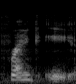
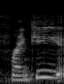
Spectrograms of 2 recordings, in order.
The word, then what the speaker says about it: Franke: seen videos here and there but she actually pronounces it Frank E so I stand corrected I will going forward be pronouncing it Frankie and that is my correction for today but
